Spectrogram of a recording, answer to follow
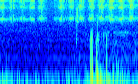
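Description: Faint background noise of a voice recording: a steady thin high-pitched whine and hiss, with a few soft clicks about a second and a half in.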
